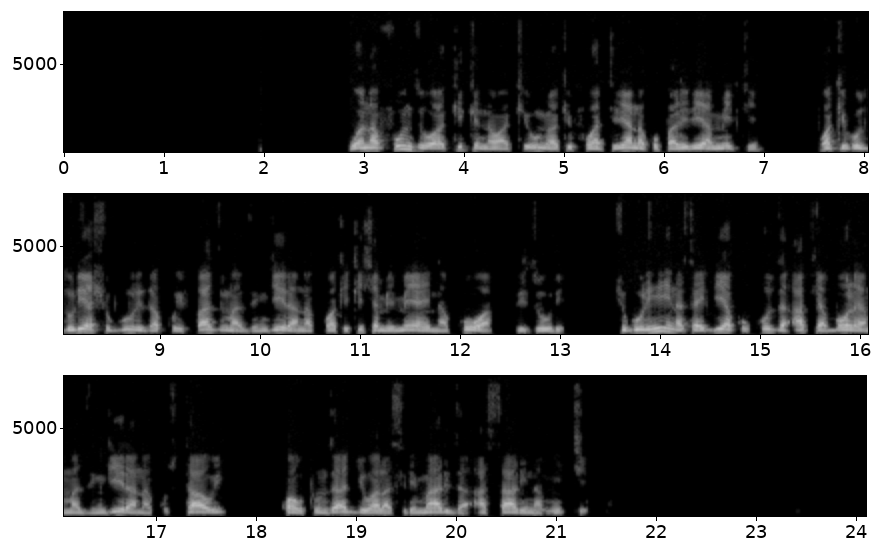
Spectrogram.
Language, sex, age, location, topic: Swahili, male, 25-35, Dar es Salaam, health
